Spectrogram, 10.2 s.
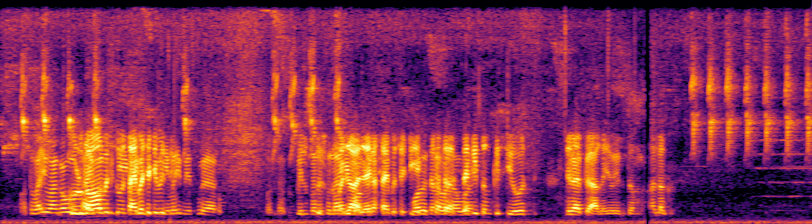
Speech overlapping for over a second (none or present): present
